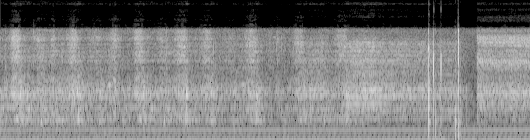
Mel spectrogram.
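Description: Model freight train rolling past on layout track, its wheels clicking rhythmically over the rail joints under a steady electrical hum, with a quick run of sharp clicks about four seconds in.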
